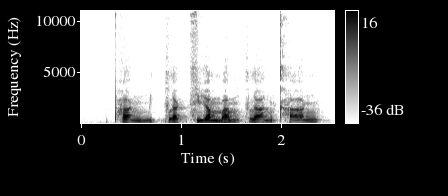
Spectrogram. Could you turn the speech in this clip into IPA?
pʰ a˨˩ ŋ m i˨˩ t̚ k l a˦˥ k̚ s i˥˩ a̯ m a˧ m k l a˧ n kʰ a˧ ŋ

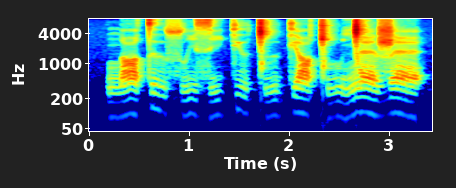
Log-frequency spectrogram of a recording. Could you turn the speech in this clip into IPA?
n ɑ˩˧˩ t ɯ˥˨ sʷ i˩˧˩ z i˩˧˩ kʲ ɯ˥˨ ǀ ɯ˩˧˩ kʲ ɑ˥˨ ǀ u˩˧˩ ŋ͡ǀ æ˥˨ ʐ æ˥˨

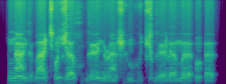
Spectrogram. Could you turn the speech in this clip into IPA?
n ã ɡ ø b aː cʰ ɔ̃ ʑ əː χʷ ə̤ ɡ øː n ɹ ã ʂ a̤ m ɔ̤ t͡ɕ ɔ ɡ øː l əː m əː ʔ ɔ̃ ʔ ə

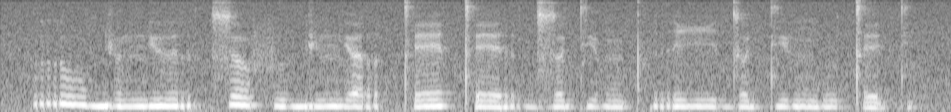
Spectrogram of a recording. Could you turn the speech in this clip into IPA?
r u bʲ o nʲ ɨ r t͡s ɵ f ɨ bʲ ɵ nʲ ɐ r tʼ e tʼ e r d͡z ɵ tʲ o ŋ pʰ r i d ɵ tʲ ɨ ŋ u tʼ e tʲ

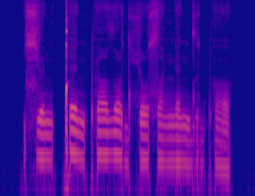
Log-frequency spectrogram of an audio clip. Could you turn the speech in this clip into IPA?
ɕ ə˞˨ n ǃ ɛ˦˨ n pʰ ə˞˦ ðˤ o˦˨ d ç u˨ sˤ ɛ˨ ŋ æ˨ n d̪ o˨ d pʰ ɒ˨

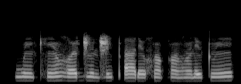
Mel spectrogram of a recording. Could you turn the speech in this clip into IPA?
w ẽ kʰ ẽ ʁʷ ɐ ɖ͡ʐ ẽ ɖ͡ʐ i pʼ a ɾ e χʷ ə̃ qʷ ã ʁʷ ĩ ɾ e tʷ ẽ

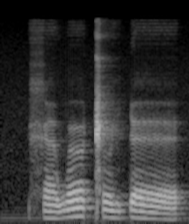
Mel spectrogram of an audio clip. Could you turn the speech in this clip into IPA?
x æ w œ ǁ ɵ j ɗ ɛ

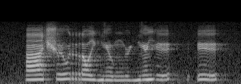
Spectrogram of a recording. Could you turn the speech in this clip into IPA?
ã ʃ ʏ u̯ r ɔ i̯ ɡʲ ə̃ u̯ ŋ ʉ ɡʲ ə̃ j ɪ | ʔ ɪ

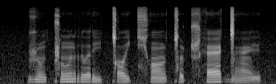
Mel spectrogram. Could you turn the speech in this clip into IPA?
ʐ ũ ǁ ũ r ʊ ə̯ ɾ i ǀ ɔ ɪ̯ t͡ɕʰ ɔ̃ ʊ̯ ǀ ʊ ʈ͡ʂʰ æ ɡ͡ǀ æ̃ ɪ̯

